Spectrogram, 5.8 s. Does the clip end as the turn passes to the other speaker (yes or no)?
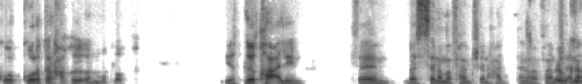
yes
